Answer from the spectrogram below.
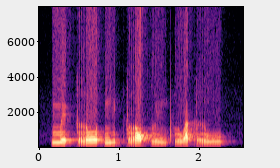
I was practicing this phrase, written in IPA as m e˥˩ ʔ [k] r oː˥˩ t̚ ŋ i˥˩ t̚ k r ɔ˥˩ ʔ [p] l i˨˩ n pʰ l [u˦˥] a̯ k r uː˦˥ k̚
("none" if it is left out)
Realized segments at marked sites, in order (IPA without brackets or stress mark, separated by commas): k, p, u˧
